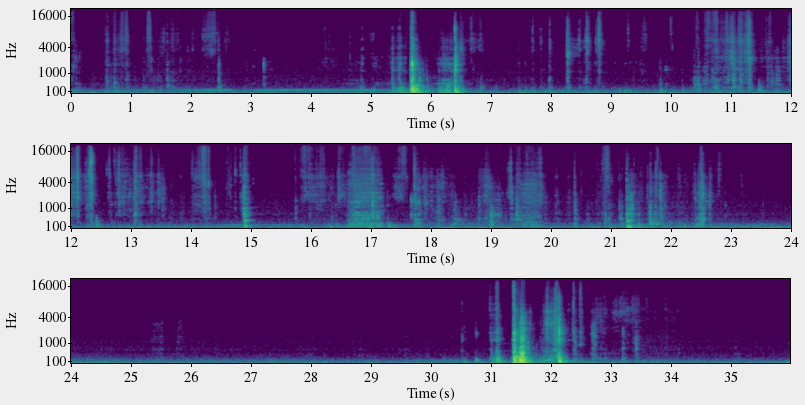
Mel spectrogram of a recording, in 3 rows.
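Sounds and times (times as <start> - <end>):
scraping and rustling: 15.8 - 22.9.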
